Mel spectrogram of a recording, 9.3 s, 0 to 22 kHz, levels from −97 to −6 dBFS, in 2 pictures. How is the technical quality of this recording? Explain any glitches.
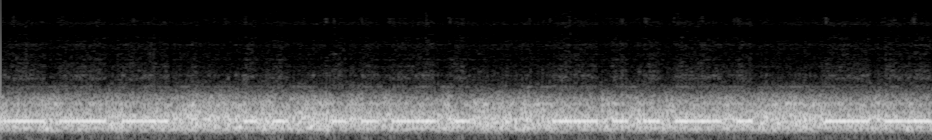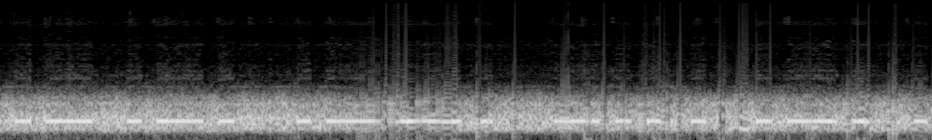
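From about 6.44 s to 9.29 s there's repeated packet loss, giving that robotic sound. Dozens of short dropouts, none longer than 32 ms, get patched by stretching the preceding sound, so roughly a quarter of that stretch is filler. It comes across choppy and robotic, with bits missing.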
